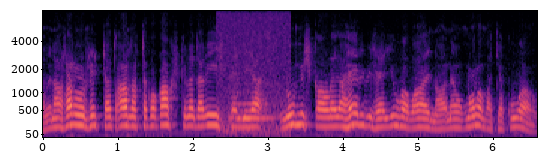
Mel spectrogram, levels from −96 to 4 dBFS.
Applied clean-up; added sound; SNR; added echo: none; Train; 11 dB; none.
